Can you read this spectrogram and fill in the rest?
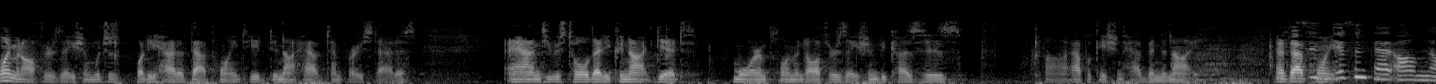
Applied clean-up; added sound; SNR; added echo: none; Glass; 15 dB; none.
